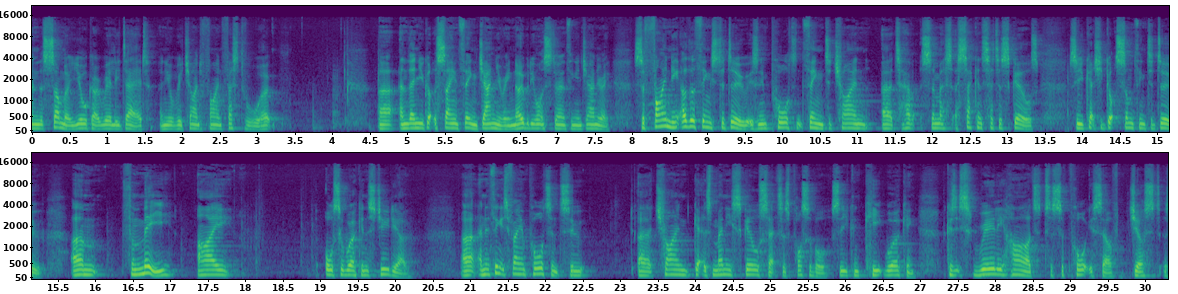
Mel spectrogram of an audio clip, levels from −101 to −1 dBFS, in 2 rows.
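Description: The audio has compressed frames skipped: whole 23.2 ms frames are not played, so the audio jumps forward at 1.44–1.46 s (roughly 20 ms lost) and 22.36–22.38 s (about 70 ms lost).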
